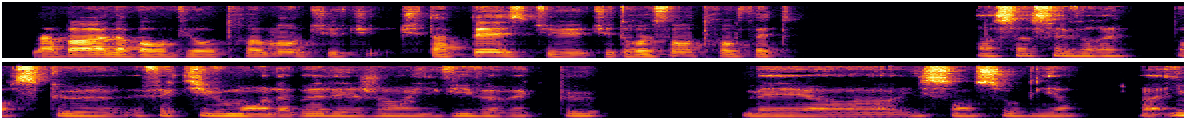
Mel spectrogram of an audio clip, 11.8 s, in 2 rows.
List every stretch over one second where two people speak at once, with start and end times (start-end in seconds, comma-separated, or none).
none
